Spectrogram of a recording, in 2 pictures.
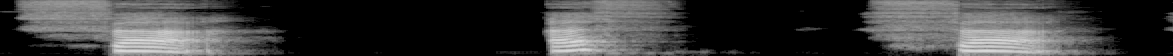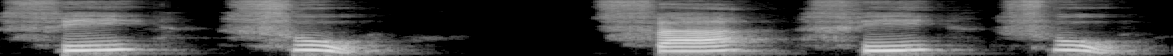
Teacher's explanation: سامنے کے جو فرنٹ کے 2 دانت ہیں، ان کا جو کنارہ ہے نیچے والے ہونٹ کے اندرونی حصے کو ٹچ کرے گا، اور آپ یہاں پہ سانس کو جاری کریں گے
